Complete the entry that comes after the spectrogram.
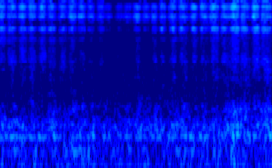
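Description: A hand-held patterned metal knife blade cuts and scrapes through solid blocks of pink kinetic sand, slicing off the studs so they crumble. The result is a soft, continuous, gritty rubbing and scraping sound, mostly low and muffled, with a faint bright hiss on top.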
